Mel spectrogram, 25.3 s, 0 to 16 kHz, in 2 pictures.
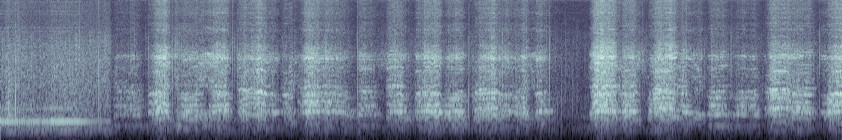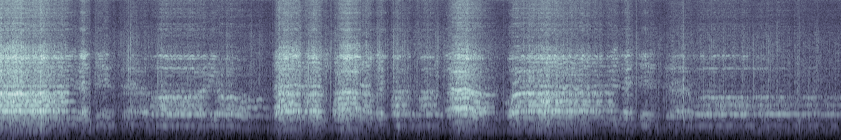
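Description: A choir singing a slow song in long phrases with short breaks, heard on an old 1930s newsreel soundtrack. A held tone from the preceding music fades out about two seconds in.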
